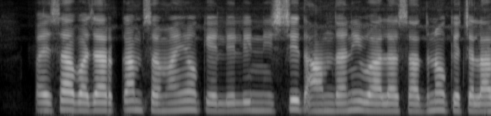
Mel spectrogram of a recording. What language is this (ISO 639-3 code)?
mai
